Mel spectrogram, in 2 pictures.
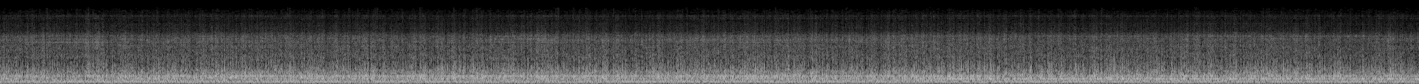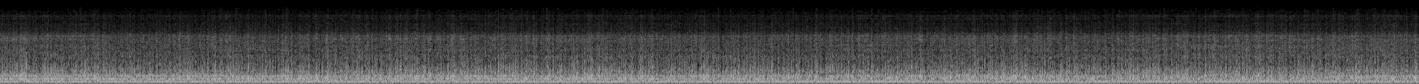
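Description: Propeller engine of a skydiving jump plane, heard from inside the cabin as a loud, steady drone. Its hum holds a few constant low tones over a rush of noise, with no change in pitch.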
